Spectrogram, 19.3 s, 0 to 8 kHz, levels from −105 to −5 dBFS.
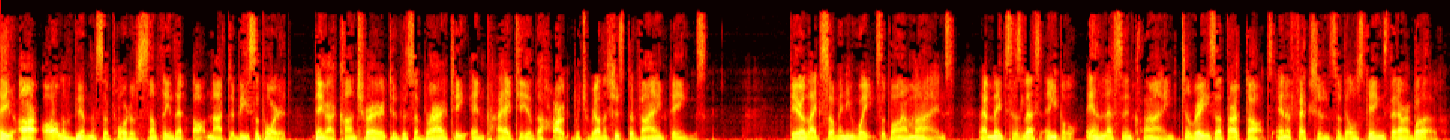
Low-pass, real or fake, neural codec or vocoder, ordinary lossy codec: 7.2 kHz; fake; codec, 24 kHz, 1.5 kbps, HILCodec; MP3, 32 kbps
